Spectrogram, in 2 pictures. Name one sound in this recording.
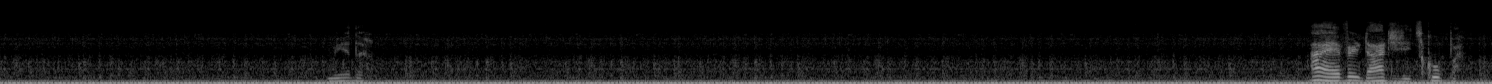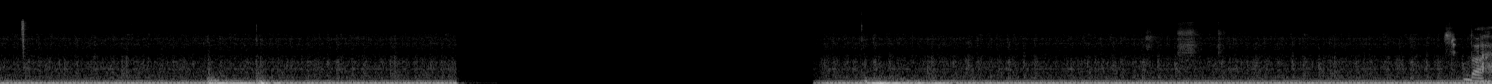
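A car engine idles with a low steady hum.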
